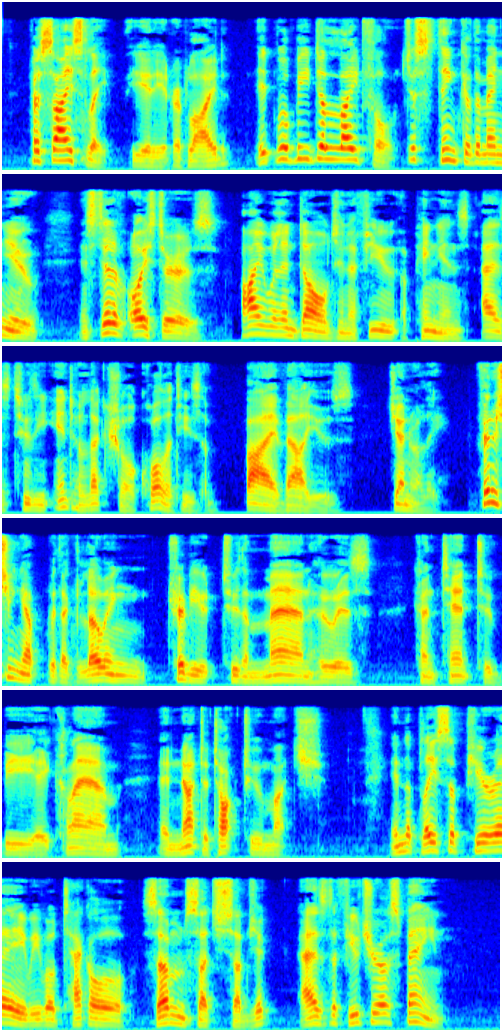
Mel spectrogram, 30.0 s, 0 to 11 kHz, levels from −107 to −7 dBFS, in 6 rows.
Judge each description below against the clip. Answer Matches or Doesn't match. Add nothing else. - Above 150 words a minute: Doesn't match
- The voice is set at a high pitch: Doesn't match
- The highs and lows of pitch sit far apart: Matches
